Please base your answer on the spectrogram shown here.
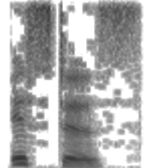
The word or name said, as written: istas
